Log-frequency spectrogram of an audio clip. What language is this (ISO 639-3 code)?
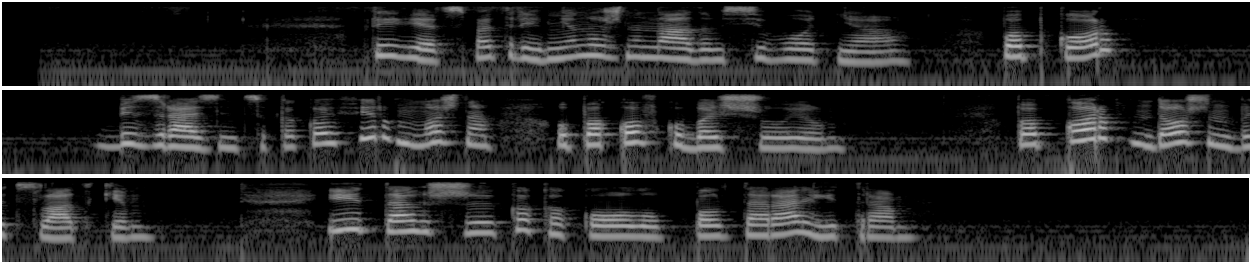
rus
